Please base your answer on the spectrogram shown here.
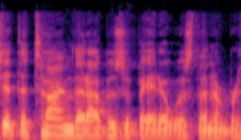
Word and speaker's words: Zubaydah: So Abu Zubaydah, I know I said his last name wrong. Zubaydah.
